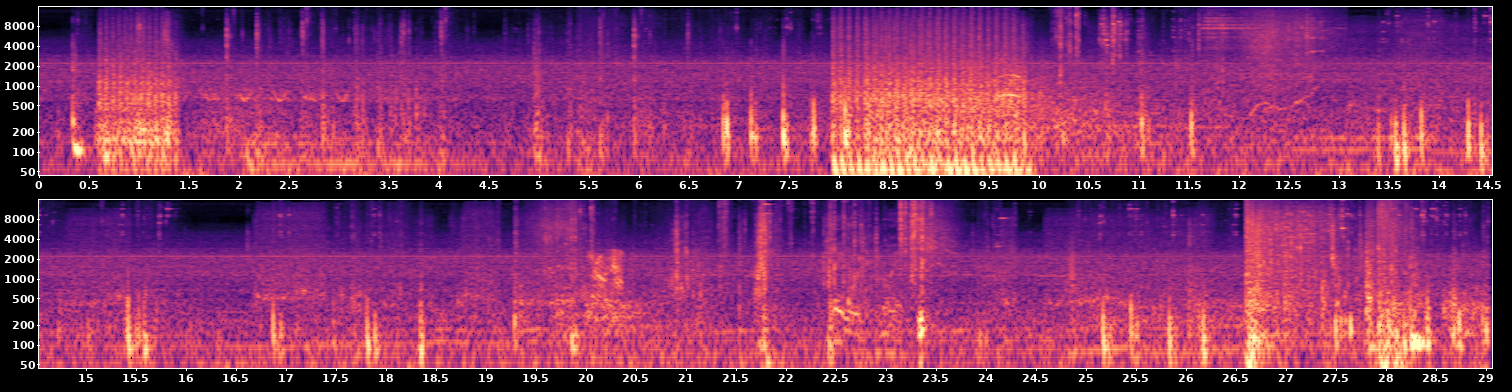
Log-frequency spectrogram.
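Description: Footsteps thud on a hard rooftop.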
